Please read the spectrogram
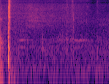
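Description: A single sharp click just after the start, then a faint steady hiss of the car's interior, with one tiny tick midway.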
